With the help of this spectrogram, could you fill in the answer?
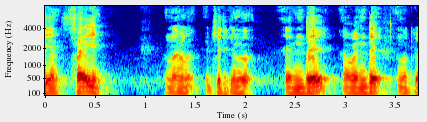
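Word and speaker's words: sein: ഐ N mine എന്നാണ് അതുപോലെ സി ഐ എൻ സൈൻ എന്നാണ് ഉച്ചരിക്കുന്നത് എന്റെ അവന്റെ എന്നൊക്കെ ഉള്ളതിന് ആ ഉച്ചാരണം വരും ഫോർ the letters E I combined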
